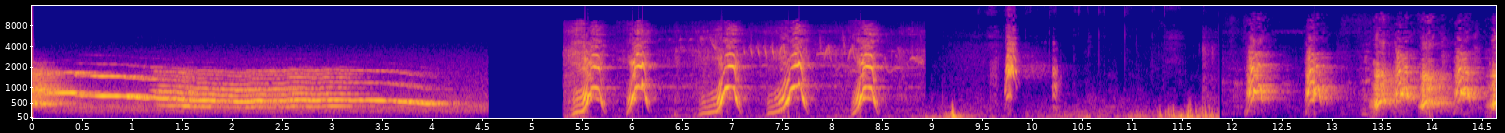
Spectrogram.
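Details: A dog gives a long, wavering howl that slowly drops in pitch. After a brief pause come rhythmic, bright barks about once a second, then scattered yaps and a closing burst of quick barking.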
